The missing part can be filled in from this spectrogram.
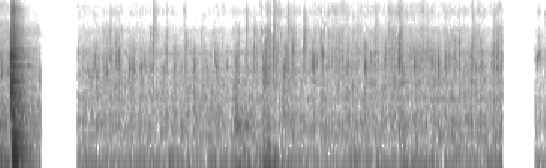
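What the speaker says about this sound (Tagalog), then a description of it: "And then, takpan muna natin. So, ayan at kumukulo na." Pancit canton sauce with broccoli simmers in a covered pot, giving a steady soft bubbling hiss at close range, briefly cut to silence near the start and end.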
